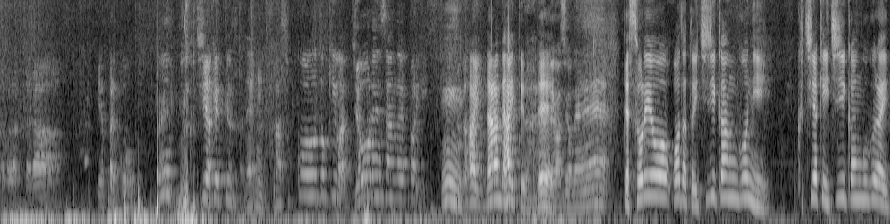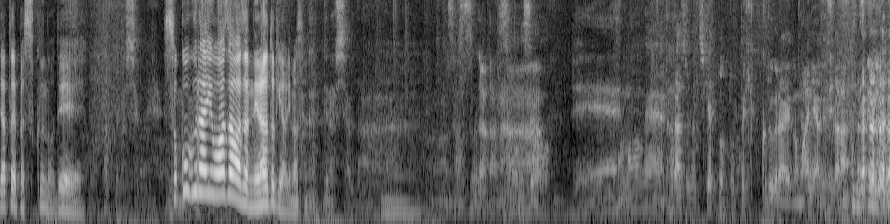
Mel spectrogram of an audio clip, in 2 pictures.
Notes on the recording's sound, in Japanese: 今回もスナックぬれずきんを開催した際に行なった公開収録の模様をお届け！賑やかな収録になりました！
